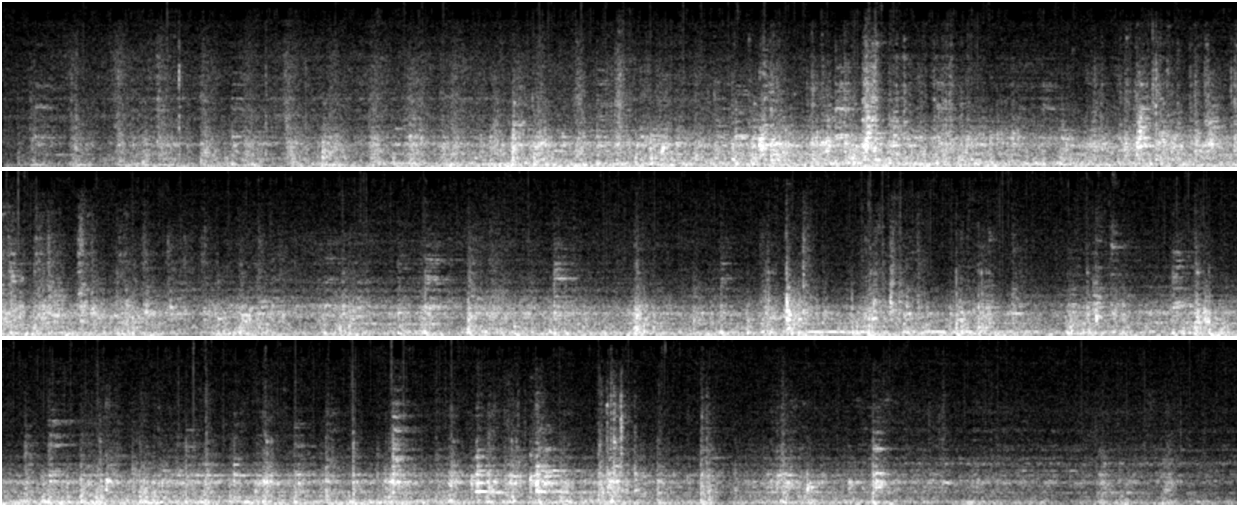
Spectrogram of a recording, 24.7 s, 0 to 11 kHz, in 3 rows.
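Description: British Railways steam locomotive 76079, built at Horwich in 1957, runs with a steady rolling rumble and rhythmic clickety-clack of wheels on rail joints, sustained and fairly loud throughout.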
